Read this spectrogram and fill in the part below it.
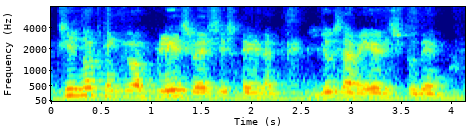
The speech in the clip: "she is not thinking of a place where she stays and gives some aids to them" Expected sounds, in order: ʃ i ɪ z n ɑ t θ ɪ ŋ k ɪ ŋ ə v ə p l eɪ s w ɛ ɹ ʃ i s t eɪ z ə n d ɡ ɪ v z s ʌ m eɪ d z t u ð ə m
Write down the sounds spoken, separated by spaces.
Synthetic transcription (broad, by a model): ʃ i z n ɑ t t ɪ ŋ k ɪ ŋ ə ə p l eɪ s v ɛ ɹ ʃ i s t eɪ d ə n d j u z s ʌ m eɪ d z t u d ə m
